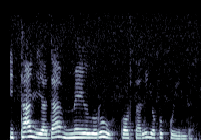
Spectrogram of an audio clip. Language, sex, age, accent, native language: Uzbek, female, under 19, Qashqadaryo, Uzbek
